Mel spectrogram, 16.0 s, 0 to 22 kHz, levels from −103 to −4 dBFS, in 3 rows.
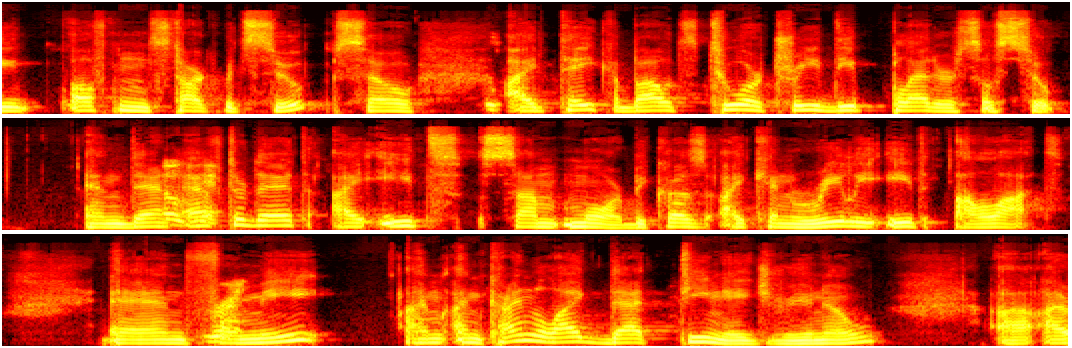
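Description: Gain pumping runs through the whole speech clip. The gain is pulled down on every loud sound. The level swings by something like 15 dB. Loud and quiet parts sit squashed together. The likely cause is input gain set far too high, with a fast limiter clamping down.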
